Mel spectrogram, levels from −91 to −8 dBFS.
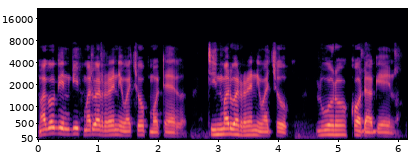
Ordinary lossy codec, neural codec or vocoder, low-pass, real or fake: none; codec, 16 kHz, 4 kbps, X-Codec, HuBERT features, trained on balanced general audio; none; fake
